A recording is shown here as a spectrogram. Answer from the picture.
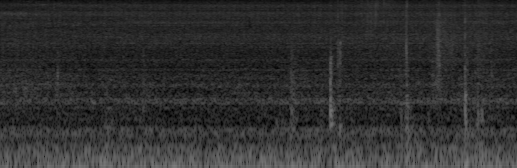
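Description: Car engine idling while the car stands still, a steady low hum, with a few faint ticks in the second half.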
